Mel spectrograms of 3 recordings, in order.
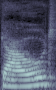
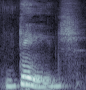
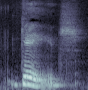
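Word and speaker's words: gauge: number eight is Gage and remember it's not gouge it's not gouge it's Gage Gage good and number nine genre we stress the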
